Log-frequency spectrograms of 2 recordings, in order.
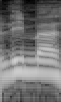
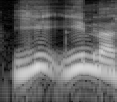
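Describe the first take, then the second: First: The name begins with an L sound. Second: The name begins with a Y sound. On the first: "Tu dis pas Limas" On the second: "je le prononce à l'espagnol"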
